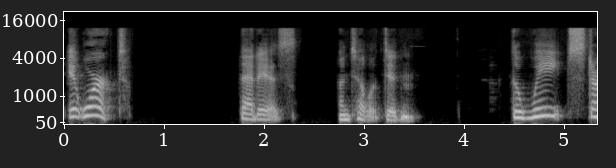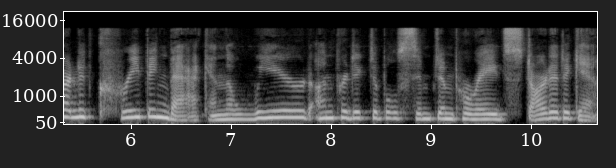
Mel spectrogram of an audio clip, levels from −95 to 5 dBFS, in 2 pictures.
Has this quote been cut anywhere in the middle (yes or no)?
no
